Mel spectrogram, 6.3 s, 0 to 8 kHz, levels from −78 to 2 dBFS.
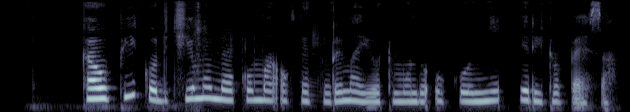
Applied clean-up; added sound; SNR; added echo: neural mask model DeepFilterNet 3.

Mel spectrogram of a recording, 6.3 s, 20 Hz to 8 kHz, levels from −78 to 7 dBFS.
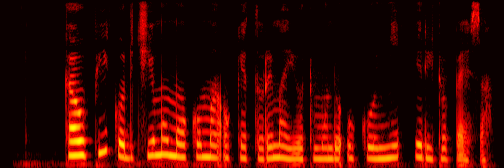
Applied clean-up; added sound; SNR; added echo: none; none; none; none.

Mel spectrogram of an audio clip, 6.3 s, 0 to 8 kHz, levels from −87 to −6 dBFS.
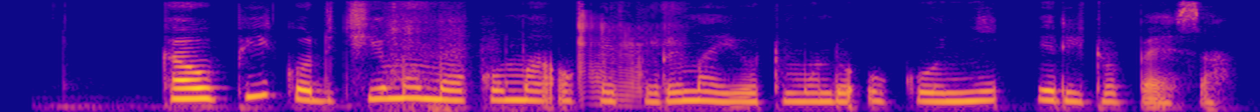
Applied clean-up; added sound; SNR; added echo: neural mask model RNNoise.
